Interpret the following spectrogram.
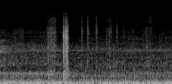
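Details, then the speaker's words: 1996 Jeep Grand Cherokee that used to sputter and stall when hot, after cleaning the ECU connectors with contact cleaner, hot at about 210, in gear; low steady rumble, no stall or sputter; normal idle in gear. "no stalling no sputtering well just cleaning the connectors huh"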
